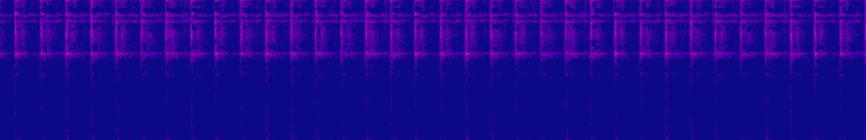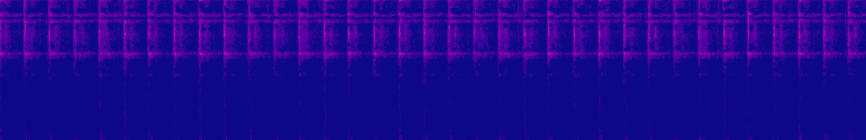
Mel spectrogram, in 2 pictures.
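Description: Jingle bells shaken in a steady rhythm, about three to four shakes a second, bright and high with no other instrument.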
